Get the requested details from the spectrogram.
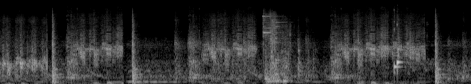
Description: Emergency Alert System (SAME) tones, heard as harsh buzzing bursts. It is heard from 0.8 to 3.8 s.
